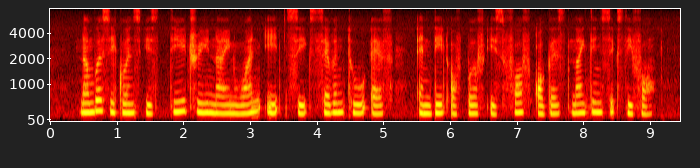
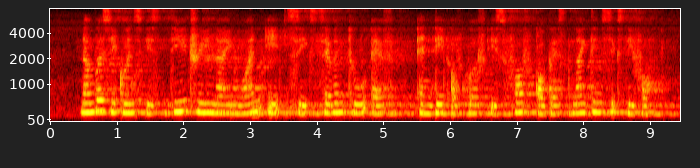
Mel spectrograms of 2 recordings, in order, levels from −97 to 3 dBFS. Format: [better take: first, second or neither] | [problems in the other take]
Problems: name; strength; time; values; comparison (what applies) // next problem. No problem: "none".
first | room echo; dies away in 2.4 s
